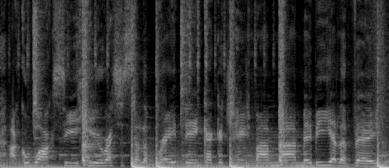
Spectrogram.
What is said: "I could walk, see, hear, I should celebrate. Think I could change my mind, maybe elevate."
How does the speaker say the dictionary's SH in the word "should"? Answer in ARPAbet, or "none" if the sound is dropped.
S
